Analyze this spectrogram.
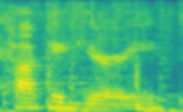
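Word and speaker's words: Kakegurui: for everyone's uh reference it's pronounced kakagiri oh wait which character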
